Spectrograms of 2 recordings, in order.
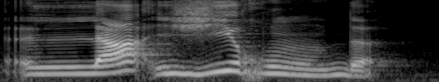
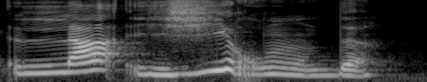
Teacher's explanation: a soft G before the I that makes the sound J, and the French R, gir, and the nasal vowel on, Gironde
